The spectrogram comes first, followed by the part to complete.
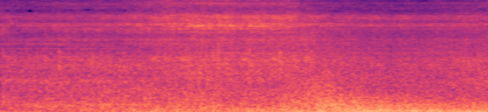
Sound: bicycle pedaling

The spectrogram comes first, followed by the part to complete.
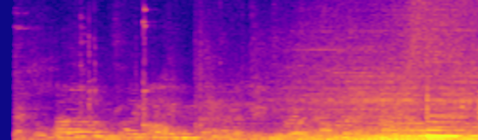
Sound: chatter

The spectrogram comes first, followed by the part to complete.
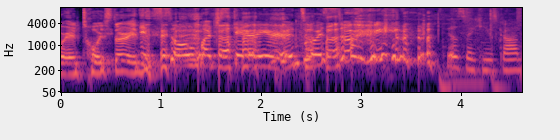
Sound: laughs

